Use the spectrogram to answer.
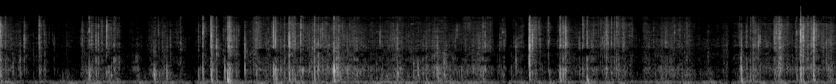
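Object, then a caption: Block of gym chalk (magnesium carbonate). Fingers with blue-painted nails squeeze and crumble solid white gym chalk (magnesium carbonate) into chunks and powder in a dark bowl. It makes a dense run of dry, bright crackling and crunching with short, sharp snaps that die away almost at once. There is very little low end.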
